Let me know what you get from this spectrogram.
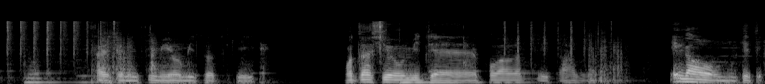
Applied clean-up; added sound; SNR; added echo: neural mask model RNNoise.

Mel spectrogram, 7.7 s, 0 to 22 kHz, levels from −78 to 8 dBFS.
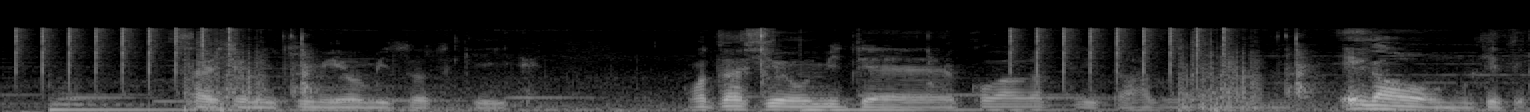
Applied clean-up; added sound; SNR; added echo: none; Fire + Tabla; 7 dB; none.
